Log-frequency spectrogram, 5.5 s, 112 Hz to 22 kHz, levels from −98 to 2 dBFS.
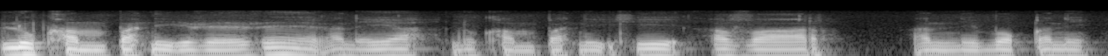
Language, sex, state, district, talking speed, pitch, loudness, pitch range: Mizo, male, Mizoram, Aizawl, 185 wpm, 105 Hz, -21 LUFS, 100-110 Hz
